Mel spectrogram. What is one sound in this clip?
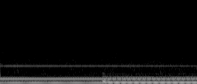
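A second bowl is struck and rings out near the end.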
